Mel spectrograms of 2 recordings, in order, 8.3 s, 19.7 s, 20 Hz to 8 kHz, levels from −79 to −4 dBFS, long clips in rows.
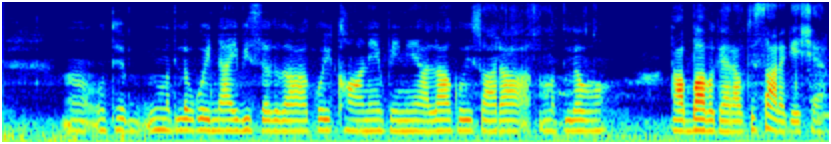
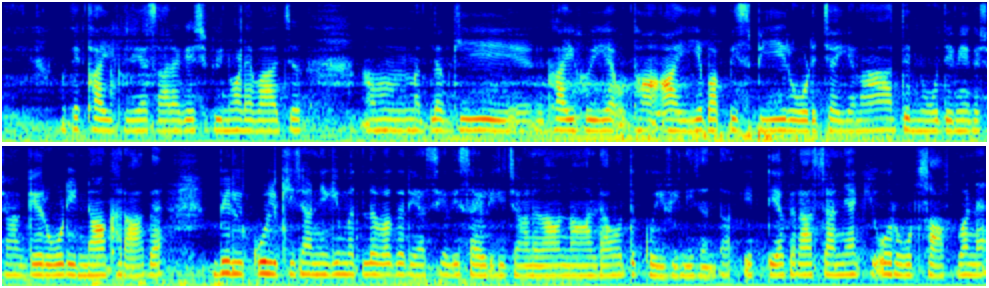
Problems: background sounds at intervals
